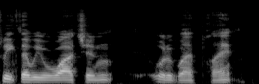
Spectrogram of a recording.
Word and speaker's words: Uruguay: So we were watching Uruguay. We learned how to say it the right way. It's not Uruguay.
